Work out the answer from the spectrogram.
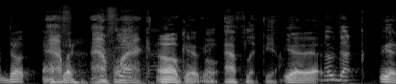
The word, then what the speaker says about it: Affleck: him at the end she came back to afflac uh is that how you say his name I'm think about I'm thinking about the duck a AF okay okay Affleck yeah yeah no duck yeah no duck okay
